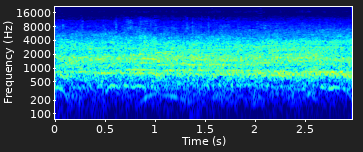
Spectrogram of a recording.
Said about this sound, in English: Crowd getting restless.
